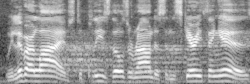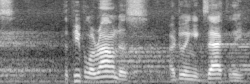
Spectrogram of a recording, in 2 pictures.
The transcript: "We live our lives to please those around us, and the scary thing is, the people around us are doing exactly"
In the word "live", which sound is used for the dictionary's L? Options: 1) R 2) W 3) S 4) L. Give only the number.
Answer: 4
